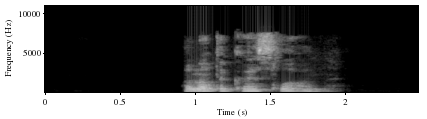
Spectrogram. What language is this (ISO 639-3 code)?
rus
